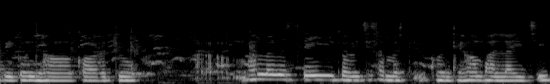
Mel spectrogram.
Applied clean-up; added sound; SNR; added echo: none; none; none; none.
